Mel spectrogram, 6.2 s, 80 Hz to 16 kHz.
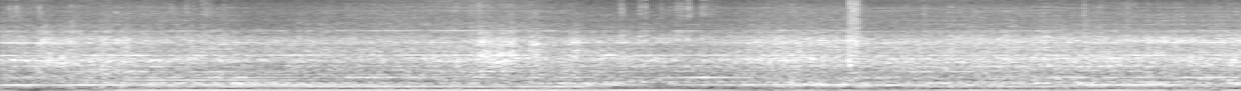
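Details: Oldish Hoover U2716 Turbopower Boost bagged upright vacuum: loud steady whir with constant hum and airy hiss, no surging or grinding; motor sounds sweet and relatively quiet, normal running.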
